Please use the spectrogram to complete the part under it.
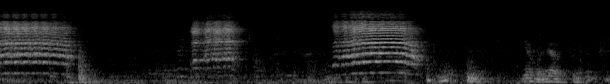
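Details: Goat in labour on a Japanese goat farm, 3 May 2023, delivering two kids among watching volunteers; three loud, strained, wavering bleats separated by pauses, a person's voice murmuring near the end.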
